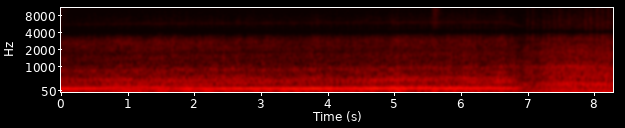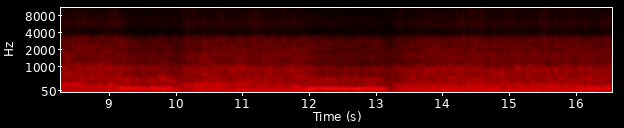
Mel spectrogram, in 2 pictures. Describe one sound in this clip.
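A truck engine hums steadily, rising and falling as gears change.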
